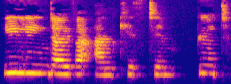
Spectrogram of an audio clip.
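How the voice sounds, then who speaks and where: A woman reading a bedtime story to young children like a teacher, coaxing them gently with an animated delivery, recorded some way from the mic. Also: sits high, unhurried, lo-fi sound. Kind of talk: children's storytime read-aloud with questions to listeners. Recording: voice distant from the mic.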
